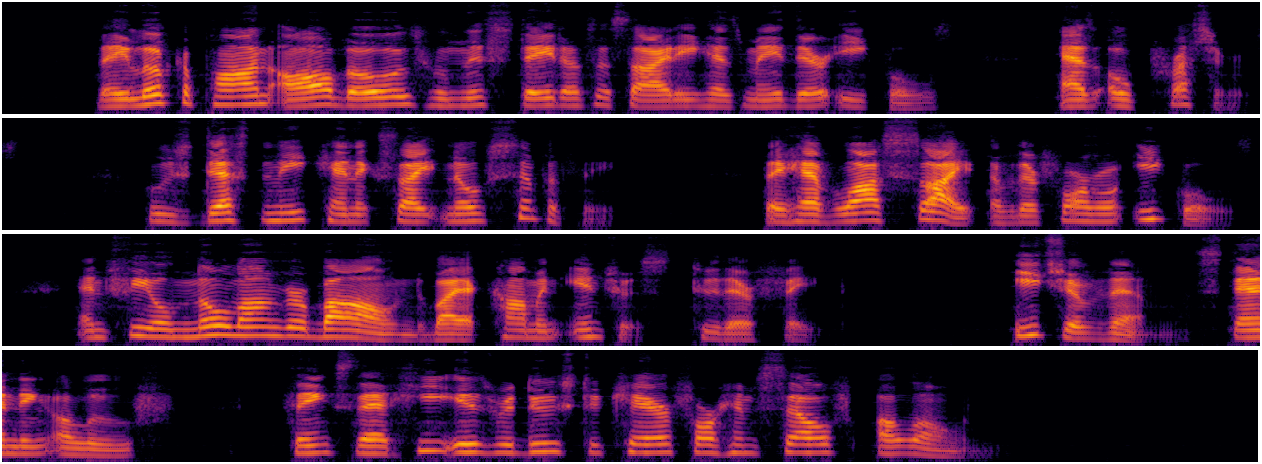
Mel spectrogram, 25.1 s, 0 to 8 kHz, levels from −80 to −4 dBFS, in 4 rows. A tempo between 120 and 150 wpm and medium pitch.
Yes: slow, 135 wpm; medium, 155 Hz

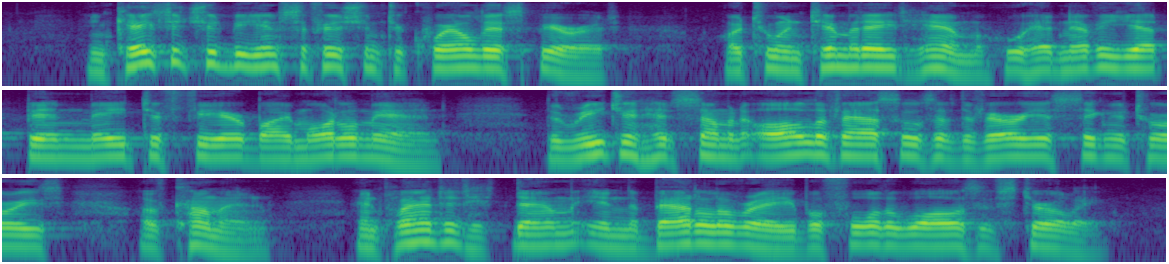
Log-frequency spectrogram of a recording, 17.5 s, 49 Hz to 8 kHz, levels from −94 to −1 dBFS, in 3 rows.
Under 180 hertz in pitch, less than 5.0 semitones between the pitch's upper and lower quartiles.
Yes: medium, 140 Hz; average, 2.8 semitones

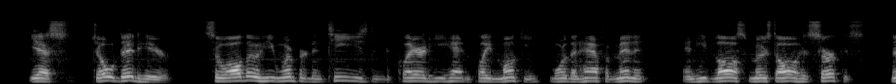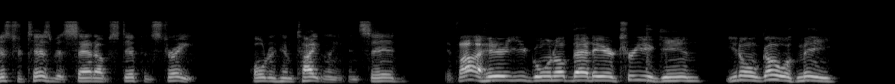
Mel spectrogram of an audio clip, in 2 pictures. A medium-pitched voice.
Yes: medium, 150 Hz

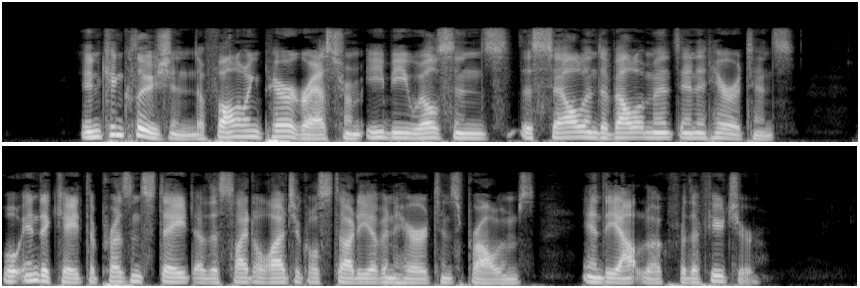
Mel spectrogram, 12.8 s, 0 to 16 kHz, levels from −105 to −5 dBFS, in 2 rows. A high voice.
No: low, 120 Hz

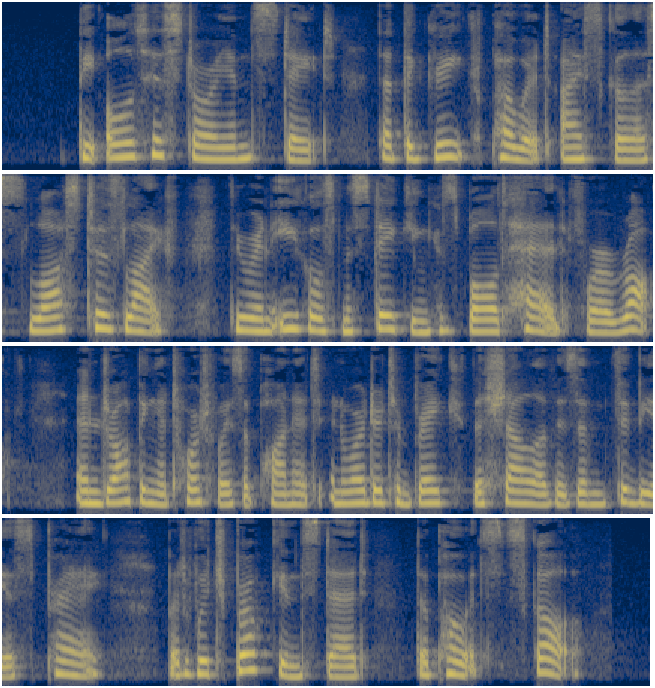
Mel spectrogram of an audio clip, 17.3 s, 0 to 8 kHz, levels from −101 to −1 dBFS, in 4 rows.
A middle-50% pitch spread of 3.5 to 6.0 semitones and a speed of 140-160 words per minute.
No: average, 2.8 semitones; average, 155 wpm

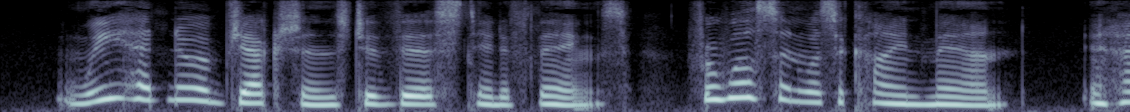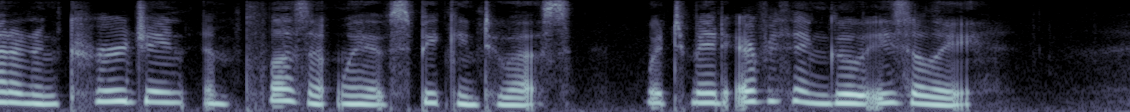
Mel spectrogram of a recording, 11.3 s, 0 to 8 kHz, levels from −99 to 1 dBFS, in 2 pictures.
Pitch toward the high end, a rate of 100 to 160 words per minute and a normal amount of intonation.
No: high, 245 Hz; average, 170 wpm; average, 4.6 semitones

